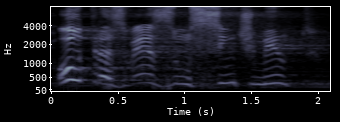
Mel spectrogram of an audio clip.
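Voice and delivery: rising fervent preacher; building preaching. Real, not acted. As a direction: build it up like a sermon.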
